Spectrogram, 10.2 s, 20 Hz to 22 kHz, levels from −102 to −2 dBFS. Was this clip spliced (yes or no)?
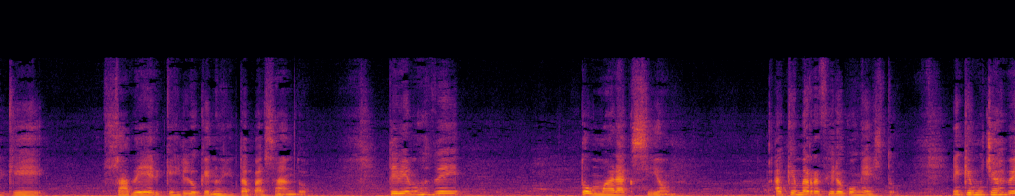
no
